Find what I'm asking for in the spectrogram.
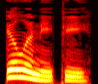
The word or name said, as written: illanipi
